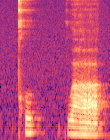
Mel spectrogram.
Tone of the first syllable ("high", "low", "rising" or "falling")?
rising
